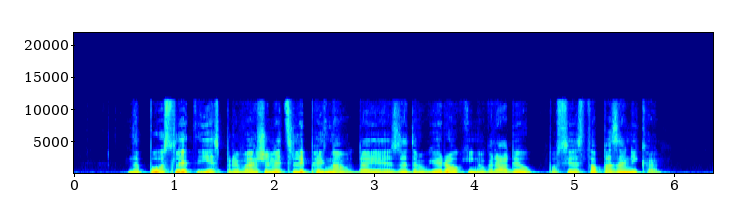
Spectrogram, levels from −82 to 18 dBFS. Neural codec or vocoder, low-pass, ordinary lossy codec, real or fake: codec, 24 kHz, 0.9 kbps, WavTokenizer, small release; none; none; fake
